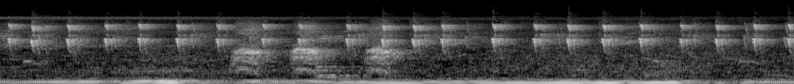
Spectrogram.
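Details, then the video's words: Loud, evenly spaced squirrel chirps, high and sharp, about three each second, with a few coarse lower notes and a steady low rumble underneath. "Squirrel chirping sounds. Loud squirrel noise."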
